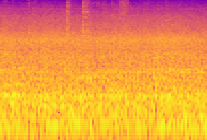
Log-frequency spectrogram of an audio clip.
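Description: Steady noise of running equipment, an even hum and hiss, with faint voices murmuring under it.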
